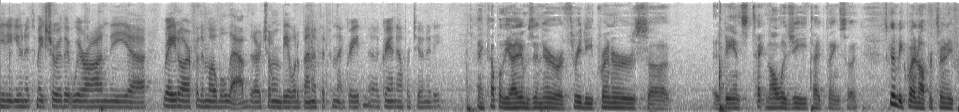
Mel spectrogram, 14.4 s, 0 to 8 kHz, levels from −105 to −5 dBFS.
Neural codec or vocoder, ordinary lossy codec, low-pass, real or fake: none; AAC, 32 kbps; 7.2 kHz; real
